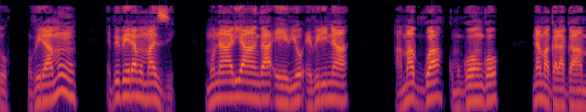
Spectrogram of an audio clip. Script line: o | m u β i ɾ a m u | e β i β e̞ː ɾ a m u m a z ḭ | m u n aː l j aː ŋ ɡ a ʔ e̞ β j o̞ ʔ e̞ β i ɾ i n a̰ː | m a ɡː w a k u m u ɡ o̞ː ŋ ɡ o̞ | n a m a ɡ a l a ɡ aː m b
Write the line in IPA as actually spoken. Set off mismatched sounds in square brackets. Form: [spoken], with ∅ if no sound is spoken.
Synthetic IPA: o | m u β i ɾ a m u | e β i β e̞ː ɾ a m u m a z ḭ | m u n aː l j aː ŋ ɡ a ʔ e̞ β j o̞ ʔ e̞ β i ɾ i n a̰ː | m a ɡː w a k u m u ɡ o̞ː ŋ ɡ o̞ | n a m a ɡ a l a ɡ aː m b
